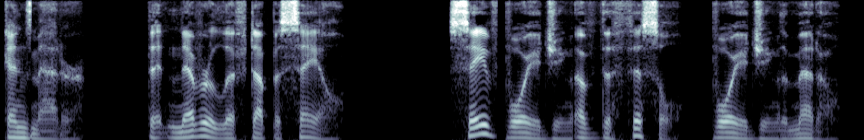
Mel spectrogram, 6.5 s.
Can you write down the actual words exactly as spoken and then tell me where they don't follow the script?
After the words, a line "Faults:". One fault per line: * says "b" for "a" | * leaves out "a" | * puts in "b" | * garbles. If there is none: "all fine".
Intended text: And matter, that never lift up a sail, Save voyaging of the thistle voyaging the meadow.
And matter, that never lift up a sail, Save voyaging of the thistle voyaging the meadow.
Faults:
all fine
